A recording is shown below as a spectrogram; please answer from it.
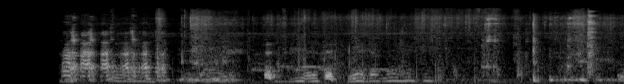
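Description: People talking and laughing, with a few sharp clicks from coffee beans being stirred in a roasting pan. The sound starts about half a second in.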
